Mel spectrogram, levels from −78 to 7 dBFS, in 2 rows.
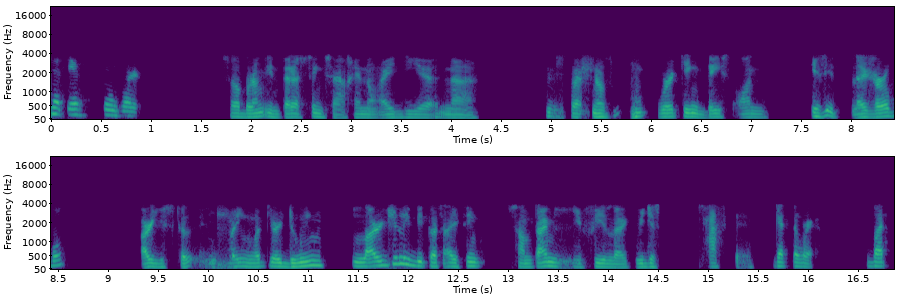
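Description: Speech carried throughout by the G.729 codec (the G.729A variant at 8 kbit/s), with nothing above 4 kHz and a rough, slightly synthetic grain. The damage is plainly audible. The codec rebuilds each 10 ms frame from a vocal tract filter, a pitch predictor and a few pulses, so every part of the clip shares the same dull band limit and buzz. That steady, even coarseness is what separates it from the brief, localised events. VoIP packet loss concealed by the speech codec occurs at 0.83 to 0.89 s, 4.98 to 5.40 s, 9.84 to 10.36 s, 13.48 to 13.75 s and 15.30 to 15.42 s. In each stretch the decoder extends the last pitch and filter into a buzzy tone or coloured noise that fades, and the voice stays thin for a moment after the stream returns. About 280 ms of audio is lost in the first stretch, in runs of up to 60 ms, and about 240 ms in each of the second and third, with one gap of 100 ms in the third. 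Unlike a dropout, the gaps are filled with smeared, droning sound, not silence. From 14.50 to 14.91 s there is a playback stall. The sound stops dead for about 0.4 s, true silence with no buzz or tail, most likely because the player ran out of data. From 14.91 to 16.83 s comes catch-up at higher speed. The backlog is played at 1.15 times normal speed, so delivery hurries and pitch rises by about two semitones. That is a pitch and tempo shift across a sustained stretch, unlike the momentary roughness of concealment, which also occurs once within this stretch.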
